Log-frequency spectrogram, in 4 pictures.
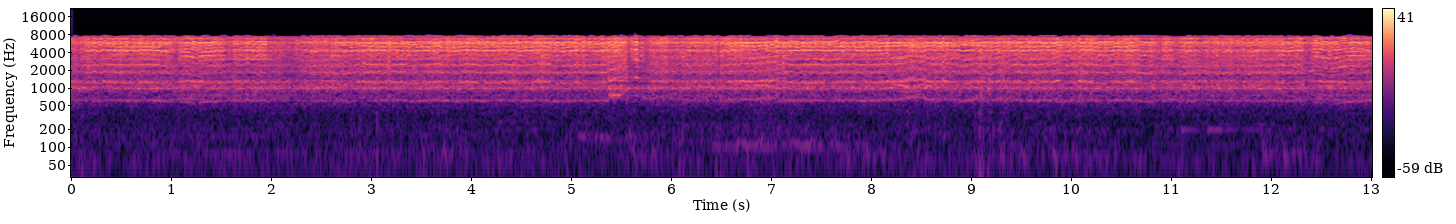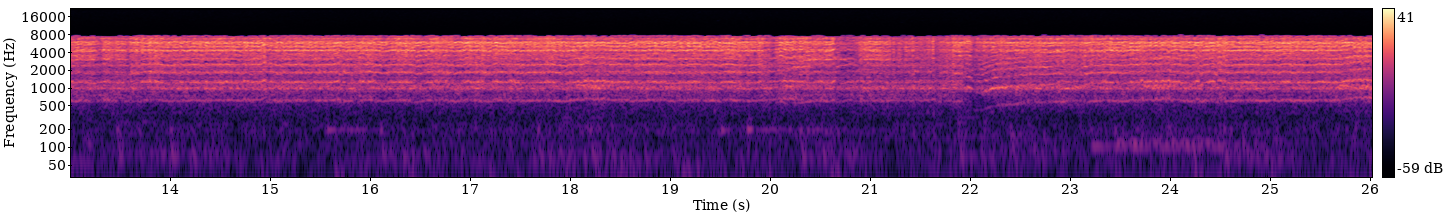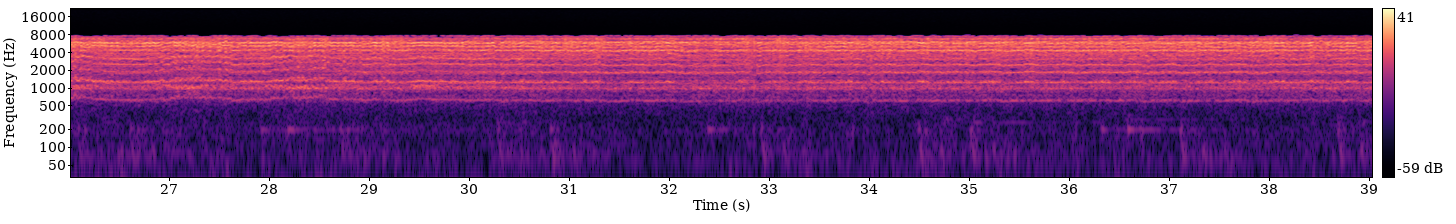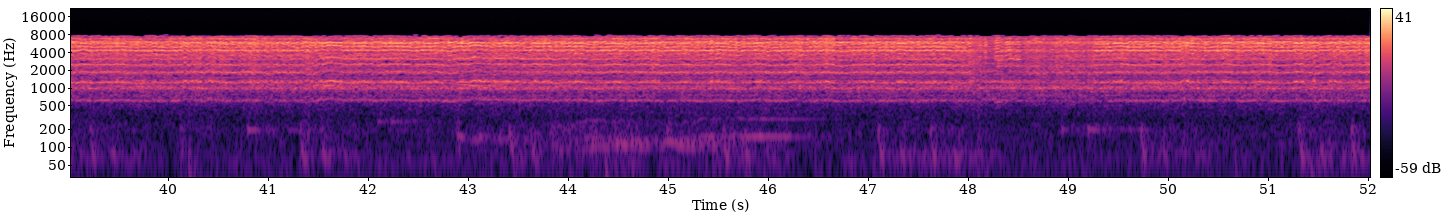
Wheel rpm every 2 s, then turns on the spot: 160, 160, 170, 160, 160, 160, 160, 160, 160, 160, 160, 150, 160, 160, 160, 160, 160, 160, 160, 160, 160, 160, 160, 160, 160, 160.
none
